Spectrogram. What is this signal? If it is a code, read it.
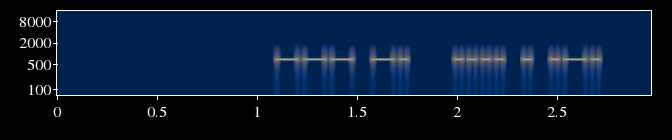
Morse code, heard as a keyed tone, about 34 wpm, 700 Hz. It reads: ON HER
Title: Sets of 2 Words 35wpm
